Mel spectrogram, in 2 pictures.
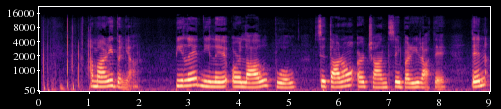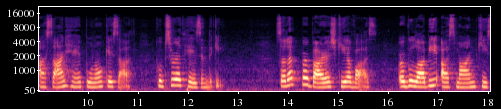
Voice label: Poem recite, Hindi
